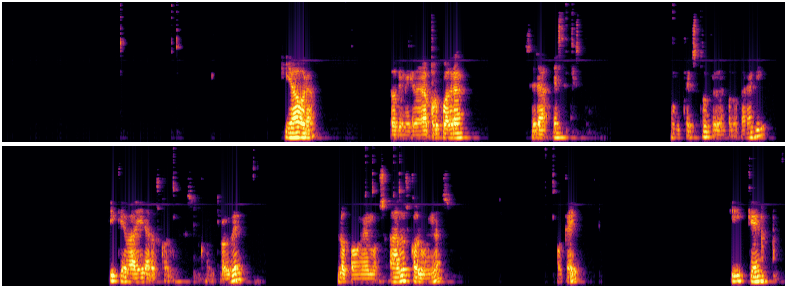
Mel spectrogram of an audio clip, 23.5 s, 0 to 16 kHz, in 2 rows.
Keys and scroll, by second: 15.5 super+b.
